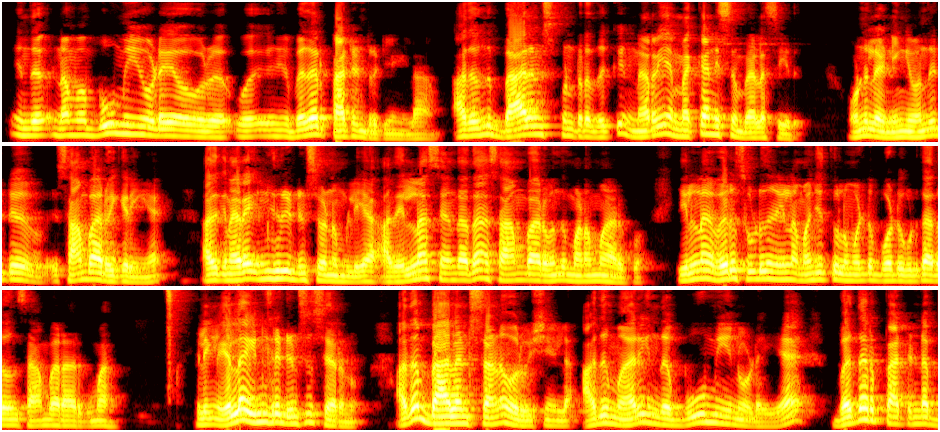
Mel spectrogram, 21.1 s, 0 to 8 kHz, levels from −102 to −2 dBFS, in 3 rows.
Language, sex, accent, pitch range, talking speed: Tamil, male, native, 120-160 Hz, 165 wpm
